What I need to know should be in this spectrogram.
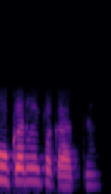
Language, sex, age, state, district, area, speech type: Urdu, female, 30-45, Delhi, East Delhi, urban, conversation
